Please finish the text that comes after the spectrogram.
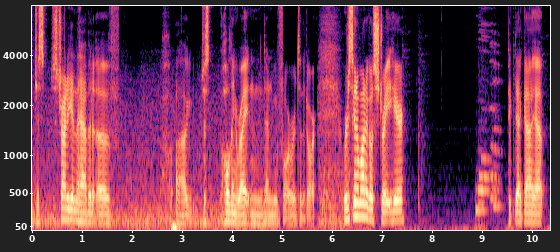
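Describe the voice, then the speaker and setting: A man's voice: lowish voice, fairly bright tone. A man giving an informal, step-by-step speedrun tutorial as casual gameplay commentary, swearing freely.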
